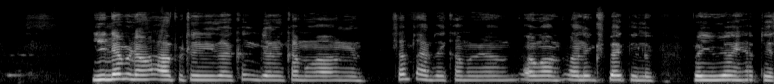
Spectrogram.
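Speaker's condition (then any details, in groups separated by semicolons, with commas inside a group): Cerebral palsy; from birth, wheelchair user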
